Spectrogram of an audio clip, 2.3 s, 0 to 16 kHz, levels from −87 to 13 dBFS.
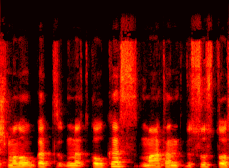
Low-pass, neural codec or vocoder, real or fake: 14.4 kHz; none; real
